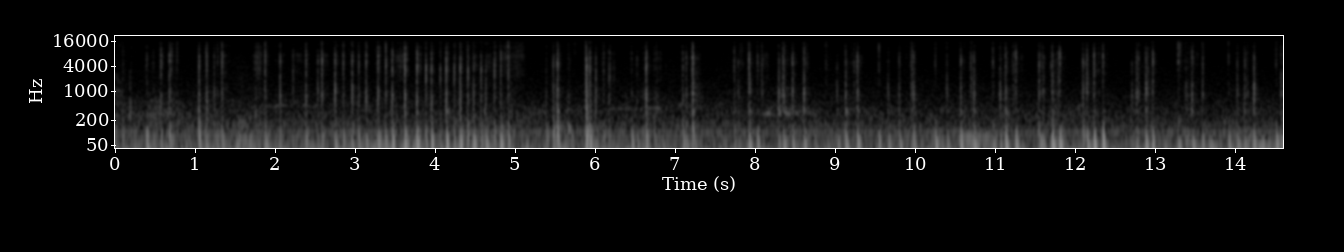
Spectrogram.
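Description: Dozens of quick, crisp clicks and scratchy strokes come in a steady patter, bright and papery with almost no ring. Fingertips and nails are tapping and scratching the glossy paper jacket of a hardcover book, and the stiff board underneath keeps each hit short and dry.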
